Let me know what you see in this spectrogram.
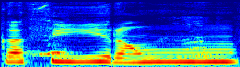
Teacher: سا کا مخرج ہے زبان کی نوک، سامنے والے دانت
